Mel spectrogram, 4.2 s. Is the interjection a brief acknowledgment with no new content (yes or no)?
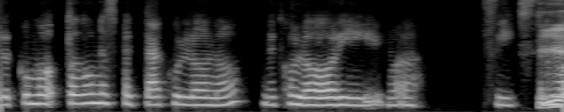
no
